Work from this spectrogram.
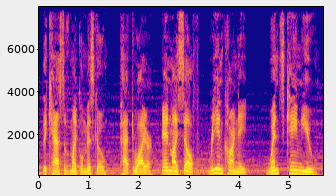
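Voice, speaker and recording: A man reading a scripted, spooky introduction as the host of a horror podcast. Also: medium pitch.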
